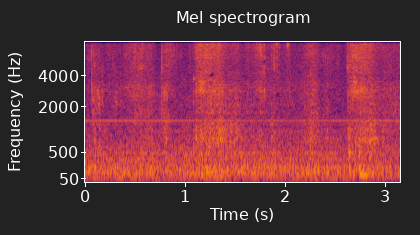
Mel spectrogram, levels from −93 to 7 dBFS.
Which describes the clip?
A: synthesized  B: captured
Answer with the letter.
B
